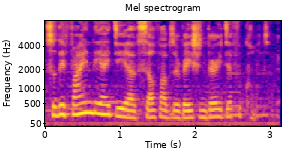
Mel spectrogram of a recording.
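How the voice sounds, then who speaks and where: A woman reading a philosophical text aloud as scripted narration, in a measured, deliberate way with pauses. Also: on the low side, expressive, mellow, faint music behind. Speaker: audiobook reader.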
